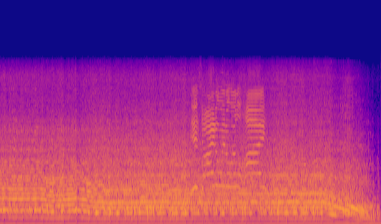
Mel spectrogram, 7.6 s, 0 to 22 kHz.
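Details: 2005 Polaris IQ Fusion 900 two-stroke snowmobile, 3726 miles, with its crankshaft clutch taper broken off and no clutch fitted: buzzes at a fast, steady idle well above normal tickover, then winds down; a crank seal leak is suspected, not confirmed.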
